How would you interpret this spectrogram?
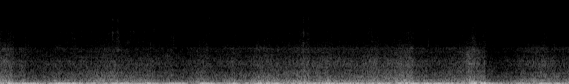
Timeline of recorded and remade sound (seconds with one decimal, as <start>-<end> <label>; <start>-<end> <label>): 0.0-0.4 recorded; 0.4-2.8 remade; 2.8-5.7 recorded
